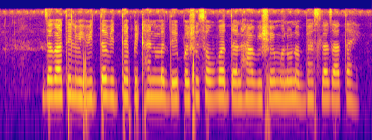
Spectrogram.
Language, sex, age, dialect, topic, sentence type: Marathi, female, 25-30, Varhadi, agriculture, statement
